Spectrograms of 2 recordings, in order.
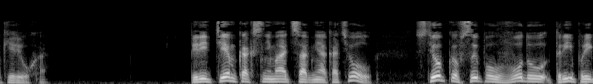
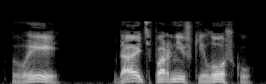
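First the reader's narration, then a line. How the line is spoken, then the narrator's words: Stern remark. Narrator (Russian): строго заметил Пантелей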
